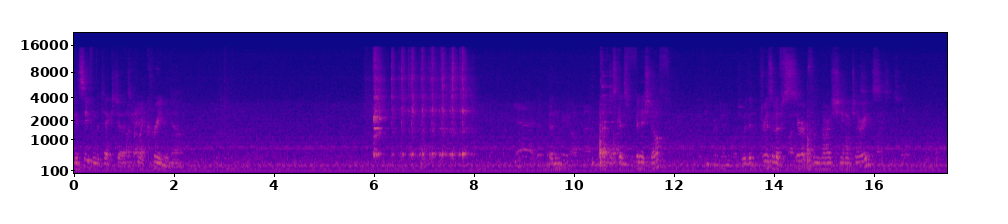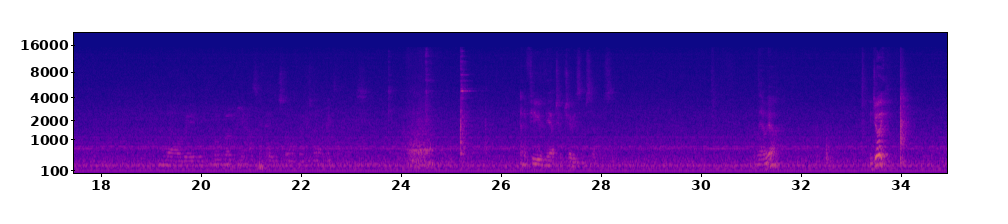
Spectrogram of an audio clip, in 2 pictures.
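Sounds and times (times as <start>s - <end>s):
spoon clinking against glass: 6.0s - 8.0s
metal shaker tin tapping: 6.0s - 8.1s
spoon scraping in glass jar: 6.3s - 8.0s.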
